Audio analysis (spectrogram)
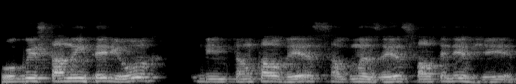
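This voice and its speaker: This man's intonation stays monotone and flat. His pace is very slow. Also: medium pitch for a man. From Brazil, Belo Horizonte, Minas Gerais. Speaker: meditation teacher. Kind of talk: talk to online audience.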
